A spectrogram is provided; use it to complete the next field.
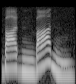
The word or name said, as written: Baden-Baden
